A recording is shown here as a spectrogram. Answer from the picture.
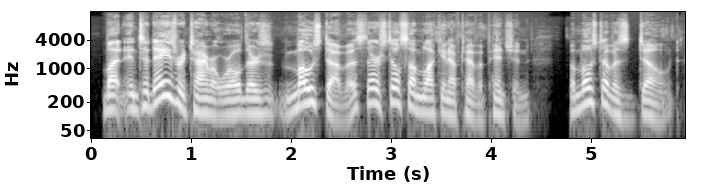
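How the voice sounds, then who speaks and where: The recording is very clean, with a silent background. A man speaks at a very fast pace with very wide pitch swings. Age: 60s. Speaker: podcast co-host. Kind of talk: casual chat.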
